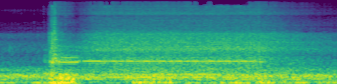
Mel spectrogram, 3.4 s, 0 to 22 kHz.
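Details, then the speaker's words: Rheem 10-ton rooftop AC unit that was not cooling, started manually at the contactor with a screwdriver to check operation: a sharp contactor clack, then a steady, even hum with a faint tone that settles quickly, working perfectly. "ahorita vamos a arrancarlo solo para ver el funcionamiento está trabajando perfectamente bien"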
